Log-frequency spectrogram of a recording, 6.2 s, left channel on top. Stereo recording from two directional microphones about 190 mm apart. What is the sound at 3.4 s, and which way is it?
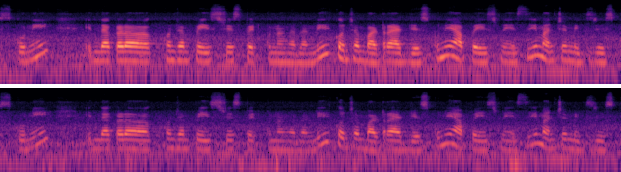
A woman's voice, 15° left (ahead or behind).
